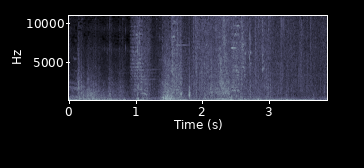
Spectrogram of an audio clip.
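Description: A loud crackling blast bursts with shattering pieces.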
